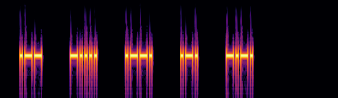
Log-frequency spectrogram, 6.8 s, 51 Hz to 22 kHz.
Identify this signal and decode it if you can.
Morse code, heard as a keyed tone, about 25 wpm, spaced as for 12 wpm, 700 Hz. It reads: W6PRC
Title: USA Call Signs - 4x Character Spacing - 25wpm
